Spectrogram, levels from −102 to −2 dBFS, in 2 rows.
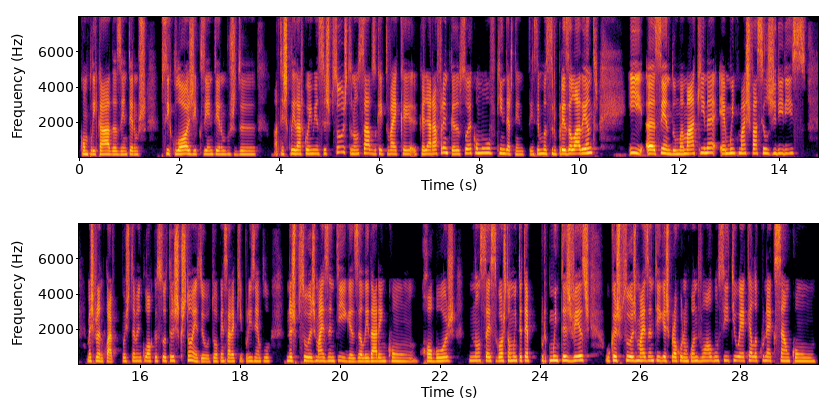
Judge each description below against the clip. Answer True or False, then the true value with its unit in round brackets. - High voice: True (210 Hz)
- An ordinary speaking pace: False (205 wpm)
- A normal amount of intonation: False (2.3 semitones)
